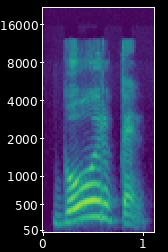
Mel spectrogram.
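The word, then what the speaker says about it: ボールペン: Bor a ball pen Boren boru so B is elongated Boren Boren hi Boren the word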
